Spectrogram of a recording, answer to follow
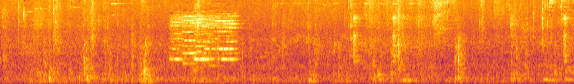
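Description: A LEGO Mindstorms NXT robot's brick speaker plays a short electronic sound of several steady tones, about a second long, starting a few seconds in. Faint clicks and knocks come from the robot being handled on the floor.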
